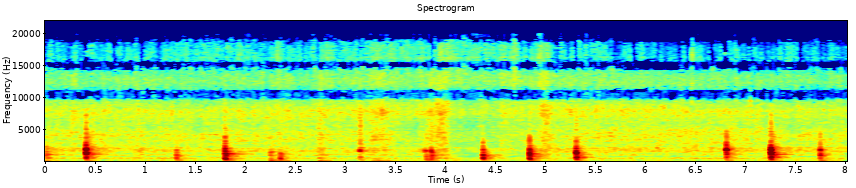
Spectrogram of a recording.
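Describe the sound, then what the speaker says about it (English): Vegetables cooking in a pan on a stove at medium heat, a soft steady sizzle punctuated by regular sharp scrapes and taps of a spoon stirring, close up and without speech. "But I want these vegetables to cook up a little bit"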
